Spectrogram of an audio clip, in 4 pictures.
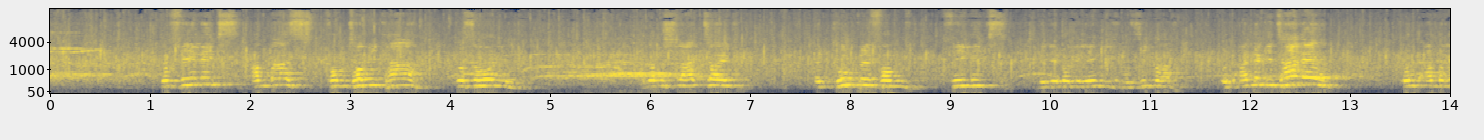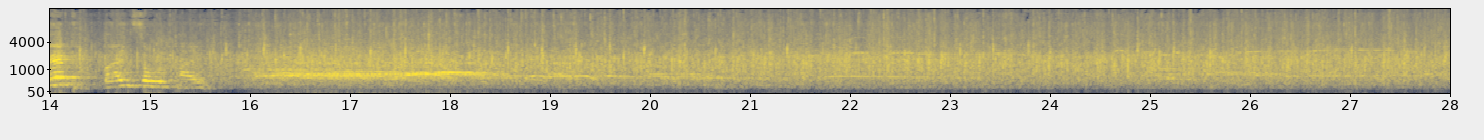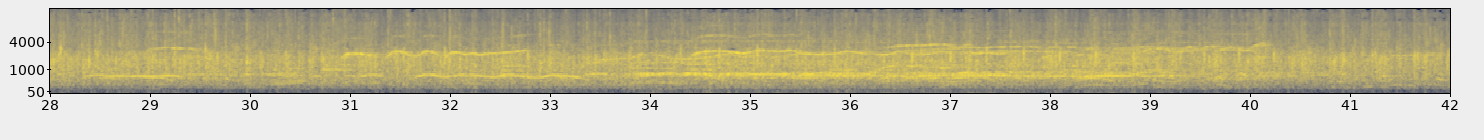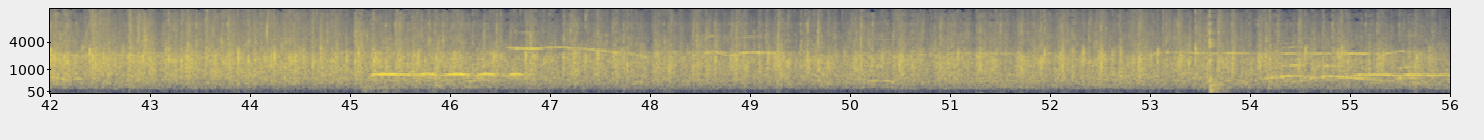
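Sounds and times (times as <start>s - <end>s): shouts and whistle-like calls: 0.0s - 0.8s, 28.6s - 29.8s, 30.7s - 40.4s, 45.2s - 49.4s, 53.2s - 56.0s
audience applauding and cheering: 0.0s - 56.0s.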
